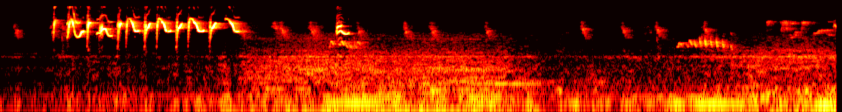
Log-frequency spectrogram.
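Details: Van Hasselt's sunbird song used as a lure to make other birds sing and agitate them. A rapid, continuous, very high twittering burst lasts about two seconds, then sparse short thin chips follow, with a brief lower trill near the end. A faint low hum is underneath.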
